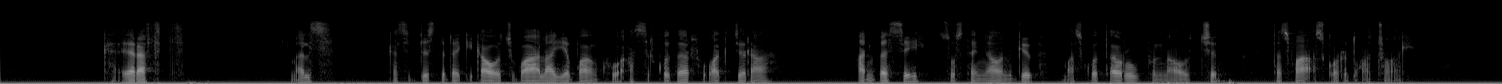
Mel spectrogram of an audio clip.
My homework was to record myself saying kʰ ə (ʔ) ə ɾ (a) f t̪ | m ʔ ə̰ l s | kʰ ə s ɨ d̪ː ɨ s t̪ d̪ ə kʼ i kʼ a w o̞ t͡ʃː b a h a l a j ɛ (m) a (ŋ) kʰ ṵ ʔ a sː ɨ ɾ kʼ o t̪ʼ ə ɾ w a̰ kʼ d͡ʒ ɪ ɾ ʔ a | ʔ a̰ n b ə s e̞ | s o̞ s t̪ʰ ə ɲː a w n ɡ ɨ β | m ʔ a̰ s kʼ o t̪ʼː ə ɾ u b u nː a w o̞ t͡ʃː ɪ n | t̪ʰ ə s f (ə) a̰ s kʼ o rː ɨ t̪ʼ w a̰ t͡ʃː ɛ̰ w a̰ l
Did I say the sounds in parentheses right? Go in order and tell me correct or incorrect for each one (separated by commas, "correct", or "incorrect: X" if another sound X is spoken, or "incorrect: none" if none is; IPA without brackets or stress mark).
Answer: correct, incorrect: ə, incorrect: b, correct, incorrect: a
